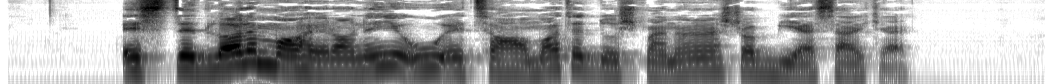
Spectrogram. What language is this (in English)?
Persian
